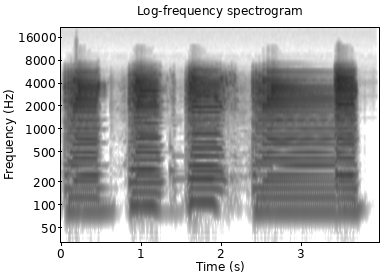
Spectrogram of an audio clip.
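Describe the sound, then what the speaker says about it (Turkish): A clean electric guitar tone from a Universal Audio Dream 65 amp with no effects rings out in four separate strummed chords, the last held long and ending in a short accent. "Önce size Clean Sound'umu bir duyurmak istiyorum. Dream 65'ten geliyor Clean Sound'um."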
